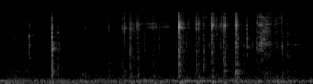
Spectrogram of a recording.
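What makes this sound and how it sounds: A blade with a pink handle carves and scrapes slices off a solid olive-green Dalan soap bar held in the hand. It makes a string of crisp, bright scraping and cutting clicks, with the sharpest ones bunched near the end. They sit over a faint low hiss, and each stops dead with no ring.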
